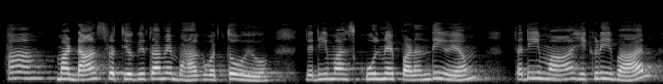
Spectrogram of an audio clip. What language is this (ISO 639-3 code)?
snd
